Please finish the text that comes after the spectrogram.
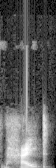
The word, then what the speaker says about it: Hite: well how are you great great now it's height is that that the am I proper uh pronouncing it the proper way yep that's correct height okay all right so Mr height like I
